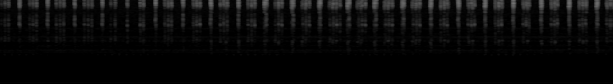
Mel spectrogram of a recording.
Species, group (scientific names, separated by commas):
Barbitistes kaltenbachi, Orthoptera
